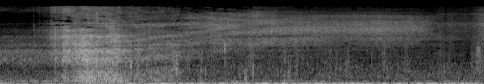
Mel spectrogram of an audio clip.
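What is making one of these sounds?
Firework sparks crackle and fizz as they fall.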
